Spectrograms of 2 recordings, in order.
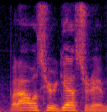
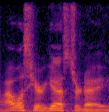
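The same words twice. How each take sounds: First: Higher and pushier, insisting; insistent. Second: Said in the usual way. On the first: Retold or imitated. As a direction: press the point, a touch indignant. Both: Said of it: "this one dude came up".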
